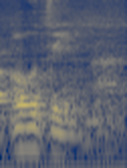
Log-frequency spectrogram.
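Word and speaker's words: Óðinn: guys the archetype of Odin or Athena as his name is pronounced because the D is actually a thorn and that has a th sound in Icelandic and I wanted to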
